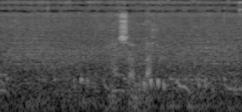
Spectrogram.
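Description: A bright red pair of pigeons coos softly and intermittently in the rain, the low calls sitting beneath a steady wet hiss while someone speaks briefly nearby.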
